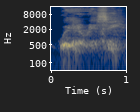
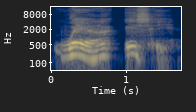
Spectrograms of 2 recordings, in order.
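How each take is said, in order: First: Breathless whispered hiss; a dying dragon barely able to speak; weak hiss. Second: Slow, voiced, menacing dragon hiss; gathering strength, hunting his prey; stronger hiss. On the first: Wounded dragon hisses weakly, searching for Hiccup. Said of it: "he hissed weakly". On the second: Dying dragon hisses more strongly, searching for Hiccup. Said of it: "hissed a little more strongly". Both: A narrator's reading.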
